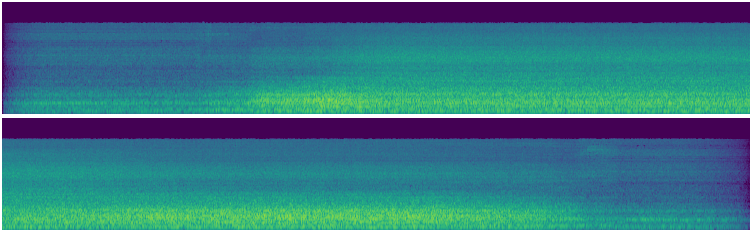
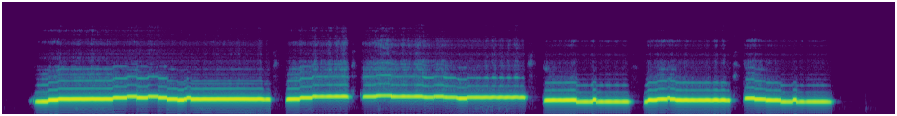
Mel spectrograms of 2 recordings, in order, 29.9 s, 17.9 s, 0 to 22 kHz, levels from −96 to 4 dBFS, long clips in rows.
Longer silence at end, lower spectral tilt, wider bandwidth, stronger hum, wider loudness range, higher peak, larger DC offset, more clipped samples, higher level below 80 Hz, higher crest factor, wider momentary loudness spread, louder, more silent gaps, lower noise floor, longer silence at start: second, 0.5 s vs 1.3 s; second, -5.5 dB/octave vs -9 dB/octave; first, 11.5 kHz vs 1.7 kHz; neither; first, 16 LU vs 5 LU; second, -4 dBFS vs 0 dBFS; neither; neither; first, -38 dBFS vs -88 dBFS; first, 16 dB vs 8 dB; first, 18 LU vs 8 LU; second, -19 LUFS vs -9 LUFS; neither; second, -48 dBFS vs under -90 dBFS; second, 0.3 s vs 0.65 s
